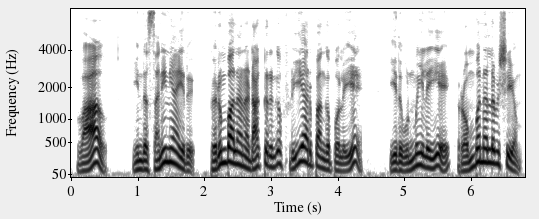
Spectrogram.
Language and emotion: Tamil, happy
